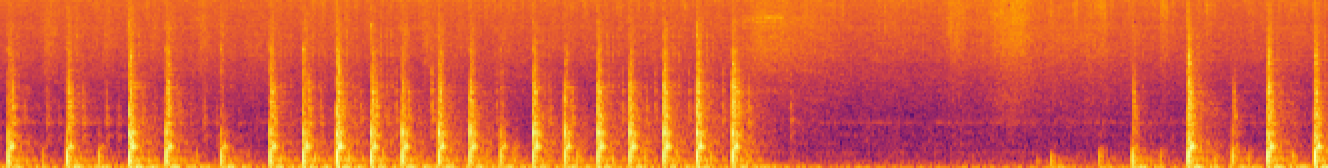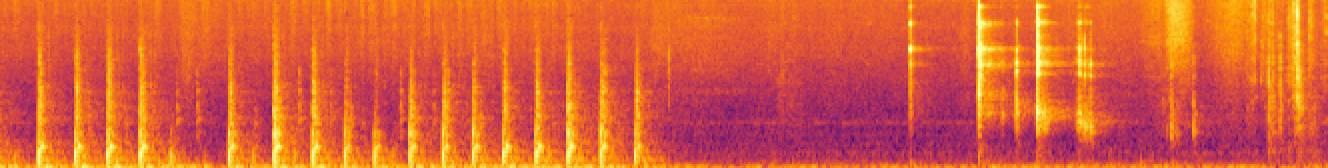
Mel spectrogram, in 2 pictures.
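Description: A carved name seal being dabbed rapidly into a dish of red seal paste to ink it, about five soft knocks a second in two runs of several seconds with a pause between. A few lighter, sharper clicks come near the end.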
